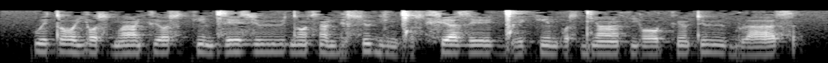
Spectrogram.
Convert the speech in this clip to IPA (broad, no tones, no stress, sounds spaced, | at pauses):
kʷ e t ɔː j ɔ s b ãː kʲ ɔː s kʲ ẽ d͡z e z ʉː d ɔ̃ s ã bʲ ɔ s ʉ ɡʲ ẽ ɡ͡ǀ ɔ s xʲ a z eː ɡ͡ǀ e kʲ ẽ b ɔ s d j ãː s j ɔː kʲ ɔ̃ t ʉː b ɹ aː s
